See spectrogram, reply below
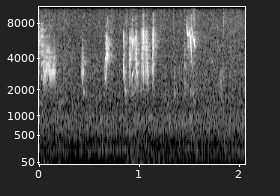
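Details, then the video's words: Marsh wren of North American wetlands uttering a short series of sharp, high ticking chips, spaced irregularly over two seconds, against faint background hiss. "Marsh Wren - Song & Call"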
